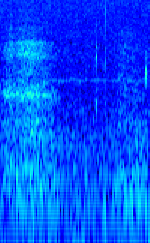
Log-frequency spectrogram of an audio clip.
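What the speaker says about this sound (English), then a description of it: "sniffles again" Soft, close sniffling with a few short nasal intakes, quiet and intermittent, no talking.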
